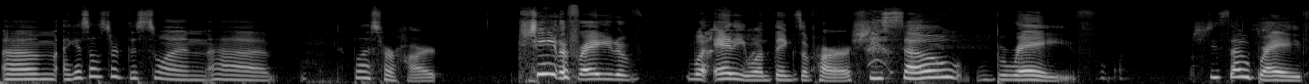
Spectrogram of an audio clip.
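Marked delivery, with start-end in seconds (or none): 3.5-13.1 loud, slow, heavily condescending tone. Talking about Phoebe, doing a condescending Reese Witherspoon impression. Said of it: "like, Reese Witherspoon in a very condescending tone".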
